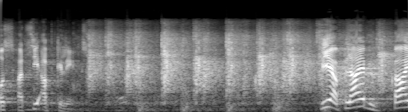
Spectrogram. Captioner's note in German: Beifall bei der SPD und der FDP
